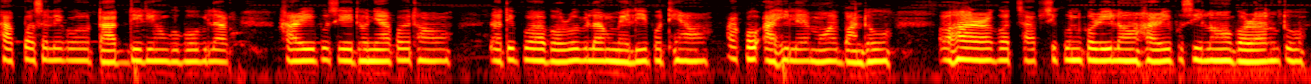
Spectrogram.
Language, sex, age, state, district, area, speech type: Assamese, female, 30-45, Assam, Sivasagar, rural, spontaneous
